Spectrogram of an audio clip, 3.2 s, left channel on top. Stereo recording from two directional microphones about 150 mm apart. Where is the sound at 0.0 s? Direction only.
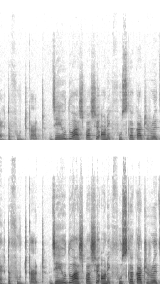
25° right (ahead or behind).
